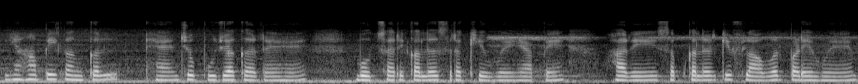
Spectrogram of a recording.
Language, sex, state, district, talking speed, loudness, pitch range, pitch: Hindi, female, Jharkhand, Jamtara, 190 wpm, -17 LUFS, 185-205 Hz, 200 Hz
